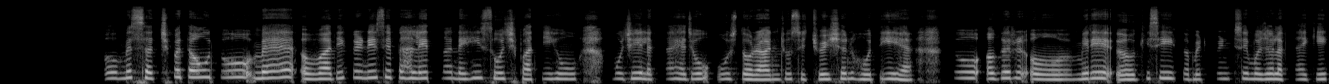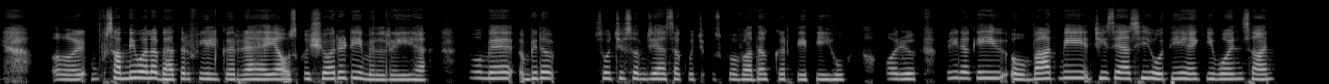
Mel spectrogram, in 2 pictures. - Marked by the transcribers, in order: in English: "सिचुएशन"; in English: "कमिटमेंट"; in English: "फ़ील"; in English: "श्योरिटी"
- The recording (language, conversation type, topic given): Hindi, advice, जब आप अपने वादे पूरे नहीं कर पाते, तो क्या आपको आत्म-दोष महसूस होता है?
